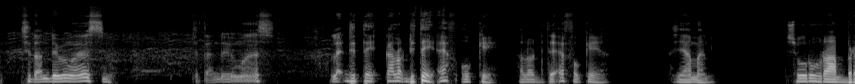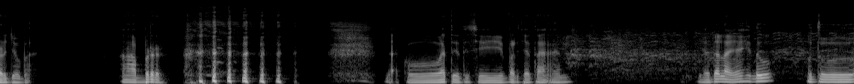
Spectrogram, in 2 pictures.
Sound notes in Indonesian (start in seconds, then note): 10.7 tertawa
